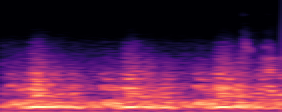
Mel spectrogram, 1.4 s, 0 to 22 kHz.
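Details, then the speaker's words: Rhythmic whooshing thumps at roughly 125–130 beats a minute on a fetal heart monitor at 41 weeks of pregnancy, no contractions: fetal heart tones on Doppler monitor. "I'm sorry for the loud noise in the background that's my baby manager"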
